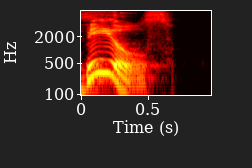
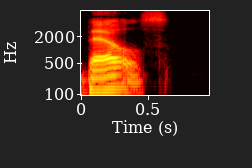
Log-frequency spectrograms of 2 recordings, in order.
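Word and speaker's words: Beall's: B-E-A-L-L-apostrophe-S. – Beals. – But we know we pronounce it Bells.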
